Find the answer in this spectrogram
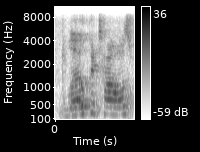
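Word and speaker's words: L'Hôpital's: this is a video on lokital's rule that's how it's pronounced l'hopital's um and i actually it can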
